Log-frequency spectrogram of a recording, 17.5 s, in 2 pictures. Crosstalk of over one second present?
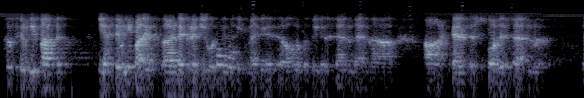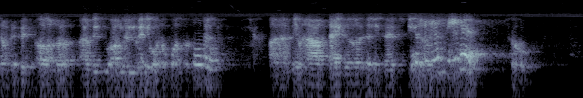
No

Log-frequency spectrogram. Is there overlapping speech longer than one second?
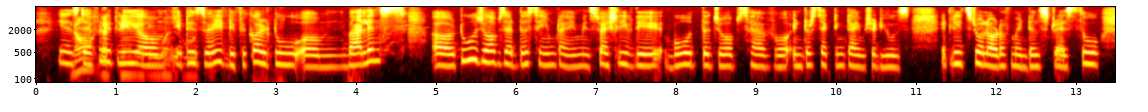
Yes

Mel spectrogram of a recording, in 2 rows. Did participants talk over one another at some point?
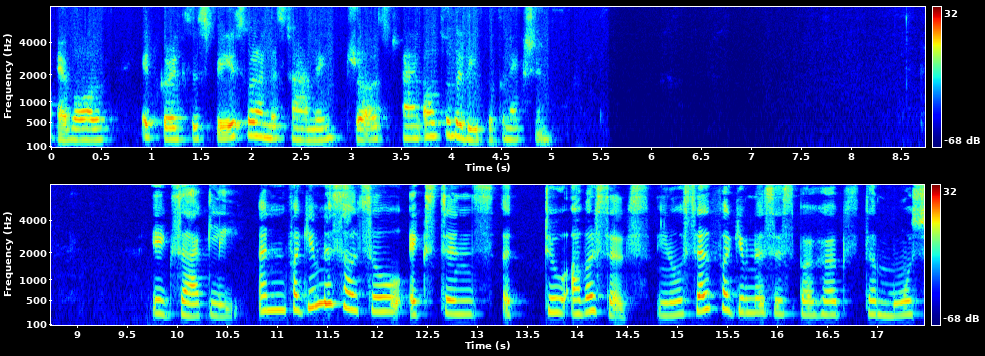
No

